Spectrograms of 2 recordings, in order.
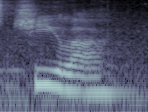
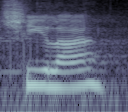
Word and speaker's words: chela: The word chela in Hindi is called chela. If you wish to use that correct pronunciation, you are welcome to. I first heard the word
